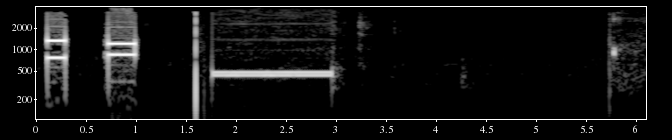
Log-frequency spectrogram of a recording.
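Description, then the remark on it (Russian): Two short telephone keypad dialing tones beep in quick succession on a call to a city monitoring center's phone line, followed by a click and a steady mid-pitched line tone holding for about a second, then near silence and a faint click. “Если вам известен внутренний номер телефона сотрудника, наберите...”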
